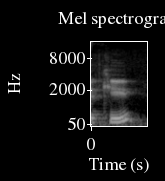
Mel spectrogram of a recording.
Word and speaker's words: cul: Bon, alors attends, je vais l'expliquer quand même, parce que le cul, ça se prononce Q comme la lettre Q, Oui. et ça s'écrit C-U-L, hein, d'accord?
